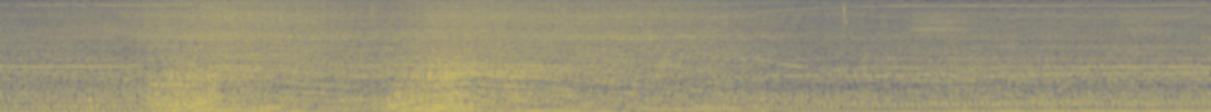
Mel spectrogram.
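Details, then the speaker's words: Smart ForTwo after replacing a seized alternator and failed starter; engine picks up cleanly through two quick revs, drops back and settles into a steady even idle, now running and charging. Normal revving. "there we are folks officially running and officially charging"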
